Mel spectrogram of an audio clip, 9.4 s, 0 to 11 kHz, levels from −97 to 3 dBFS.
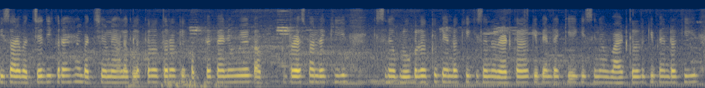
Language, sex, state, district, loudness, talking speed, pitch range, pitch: Hindi, female, Uttar Pradesh, Hamirpur, -19 LUFS, 265 wpm, 220-230 Hz, 225 Hz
